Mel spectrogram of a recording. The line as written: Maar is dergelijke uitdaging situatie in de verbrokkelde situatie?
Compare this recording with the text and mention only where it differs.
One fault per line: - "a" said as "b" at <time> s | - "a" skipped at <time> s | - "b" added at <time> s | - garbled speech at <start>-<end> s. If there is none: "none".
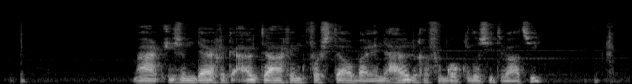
- "een" added at 1.8 s
- "situatie" said as "voorstelbaar" at 3.1 s
- "huidige" added at 3.9 s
